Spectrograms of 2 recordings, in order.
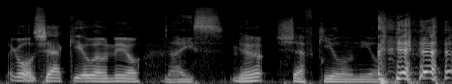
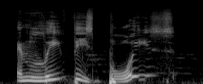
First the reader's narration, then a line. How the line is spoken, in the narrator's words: Robbie asked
